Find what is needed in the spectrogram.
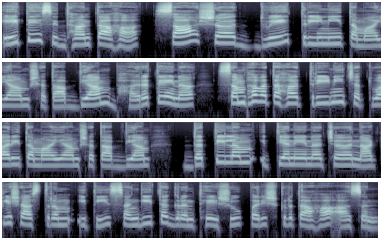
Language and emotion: Sanskrit, neutral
